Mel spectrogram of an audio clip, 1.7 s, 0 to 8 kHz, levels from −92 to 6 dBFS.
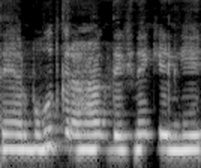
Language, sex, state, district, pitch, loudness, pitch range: Hindi, female, Uttar Pradesh, Etah, 230 Hz, -15 LUFS, 225-235 Hz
